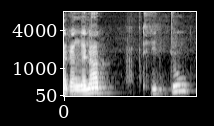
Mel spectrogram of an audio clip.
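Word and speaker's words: Ranganathittu: कर्नाटक में चलते हैं, कर्नाटक एक ही है, ये भी लेटेस्ट एडिशन है, और रंगा, इसको हम लोग चलो, वैसे एक्चुअल प्रोनाउंसिएशन हो जाएगा रंगनाथिटू बर्ड सेंचुरी, BS मतलब बर्ड सेंचुरी, ठीक है।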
